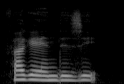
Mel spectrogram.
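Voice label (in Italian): "faghende si", lingua sarda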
